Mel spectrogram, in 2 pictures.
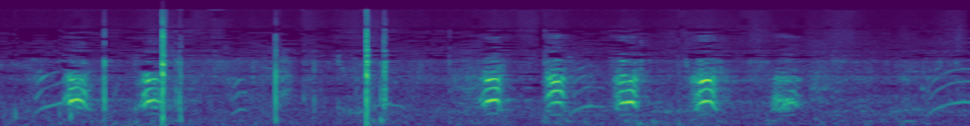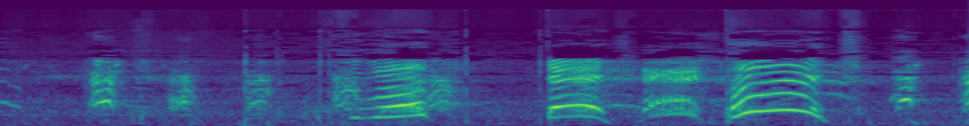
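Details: German Shepherd giving sharp, spaced barks, followed by loud human calls and shouting that mix with the later barks.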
